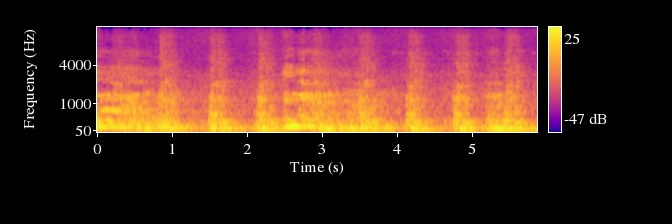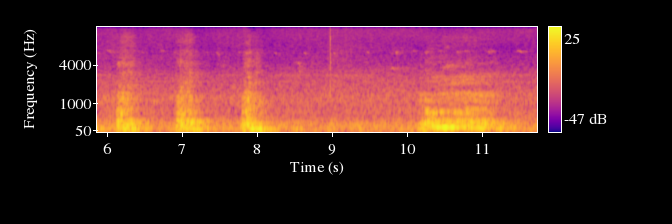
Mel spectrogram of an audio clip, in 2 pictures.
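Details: Lions at Tennoji Zoo in Japan, the male roaring and the female joining in response; series of deep grunting roars, spaced about every half second to second, fading into softer grunts before a final louder burst.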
